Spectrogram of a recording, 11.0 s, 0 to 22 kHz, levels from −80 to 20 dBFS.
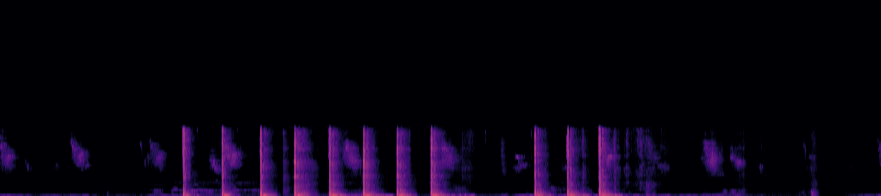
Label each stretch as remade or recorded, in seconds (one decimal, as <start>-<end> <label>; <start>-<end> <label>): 0.0-3.1 recorded; 3.1-6.4 remade; 6.4-8.3 recorded; 8.3-9.5 remade; 9.5-11.0 recorded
